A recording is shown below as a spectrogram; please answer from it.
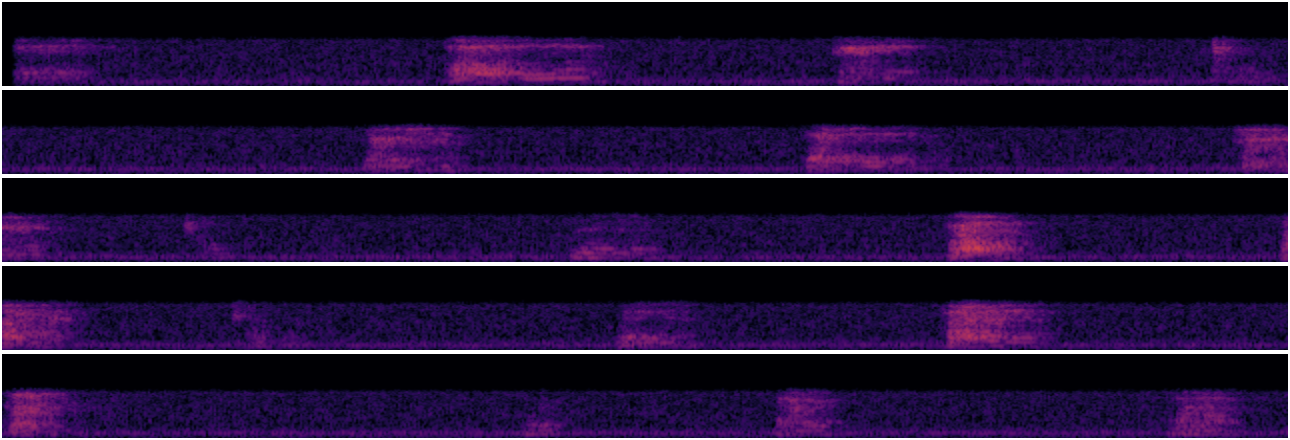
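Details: Pomeranian with a known trachea problem; owner suspects kennel cough after two dog-park visits in two weeks and says coughing never sounded this bad or lasted this long: about fifteen short, harsh honking cough bursts in quick runs over room hum; cell-phone recording.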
